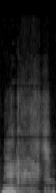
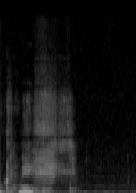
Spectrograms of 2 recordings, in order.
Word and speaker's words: knight: It was once used in Middle English for words which nowadays end in GHT, like knight, which was originally pronounced knecht or knicht.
